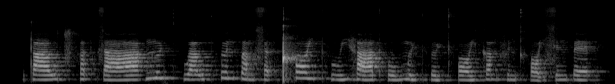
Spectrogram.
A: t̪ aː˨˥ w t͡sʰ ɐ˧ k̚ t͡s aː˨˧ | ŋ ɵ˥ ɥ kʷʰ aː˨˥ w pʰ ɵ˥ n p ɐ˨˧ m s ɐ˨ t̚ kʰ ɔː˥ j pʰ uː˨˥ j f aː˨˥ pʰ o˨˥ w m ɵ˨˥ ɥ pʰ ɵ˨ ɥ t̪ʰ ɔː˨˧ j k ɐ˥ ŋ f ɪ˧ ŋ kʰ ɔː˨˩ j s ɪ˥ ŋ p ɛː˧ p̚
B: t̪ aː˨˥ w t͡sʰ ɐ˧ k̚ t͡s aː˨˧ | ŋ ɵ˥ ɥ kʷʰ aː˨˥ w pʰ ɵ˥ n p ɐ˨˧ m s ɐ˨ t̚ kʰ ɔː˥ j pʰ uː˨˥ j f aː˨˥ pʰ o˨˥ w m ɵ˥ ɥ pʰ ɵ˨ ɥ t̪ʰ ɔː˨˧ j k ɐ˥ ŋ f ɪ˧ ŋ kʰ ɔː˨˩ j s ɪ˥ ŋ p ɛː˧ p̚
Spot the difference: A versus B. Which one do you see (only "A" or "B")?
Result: A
